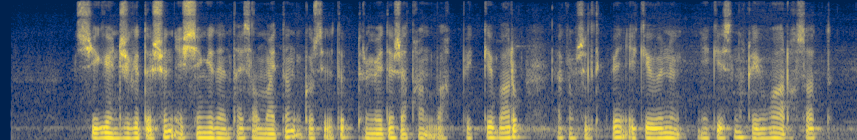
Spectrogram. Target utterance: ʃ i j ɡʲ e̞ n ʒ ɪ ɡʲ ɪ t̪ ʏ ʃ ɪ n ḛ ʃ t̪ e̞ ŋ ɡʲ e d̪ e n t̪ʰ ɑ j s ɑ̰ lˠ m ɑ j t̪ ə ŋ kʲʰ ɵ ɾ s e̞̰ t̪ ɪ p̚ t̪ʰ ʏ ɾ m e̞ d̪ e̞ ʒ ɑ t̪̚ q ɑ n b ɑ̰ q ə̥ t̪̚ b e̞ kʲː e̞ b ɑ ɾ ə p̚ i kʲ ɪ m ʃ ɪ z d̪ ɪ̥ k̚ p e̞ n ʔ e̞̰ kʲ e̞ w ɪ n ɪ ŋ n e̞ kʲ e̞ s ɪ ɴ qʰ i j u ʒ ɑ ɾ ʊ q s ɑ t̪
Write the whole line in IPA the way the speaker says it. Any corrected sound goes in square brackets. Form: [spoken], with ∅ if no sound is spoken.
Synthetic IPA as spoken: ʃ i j ɡʲ e̞ n ʒ ɪ ɡʲ ɪ t̪ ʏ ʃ ɪ n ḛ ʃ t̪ e̞ ŋ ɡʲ e d̪ e n t̪ʰ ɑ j s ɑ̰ lˠ m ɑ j t̪ ə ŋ kʲʰ ɵ ɾ s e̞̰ t̪ ɪ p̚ t̪ʰ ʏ ɾ m e̞ d̪ e̞ ʒ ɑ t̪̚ q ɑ n b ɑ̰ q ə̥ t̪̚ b e̞ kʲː e̞ b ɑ ɾ ə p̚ [æ] kʲ ɪ m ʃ ɪ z d̪ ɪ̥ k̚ p e̞ n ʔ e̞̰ kʲ e̞ w ɪ n ɪ ŋ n e̞ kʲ e̞ s ɪ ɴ qʰ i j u [ʁ] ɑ ɾ ʊ q s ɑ t̪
